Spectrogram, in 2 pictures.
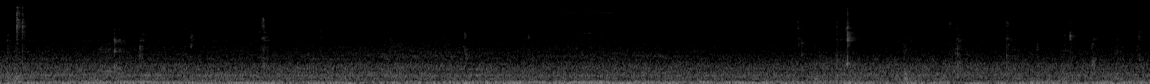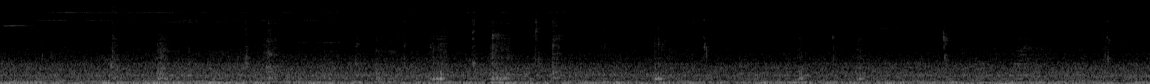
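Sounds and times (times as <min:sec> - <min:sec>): steady low hum: 0:00.0 - 0:23.0
chewing crispy chicken skin: 0:07.8 - 0:11.6, 0:12.5 - 0:23.0.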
